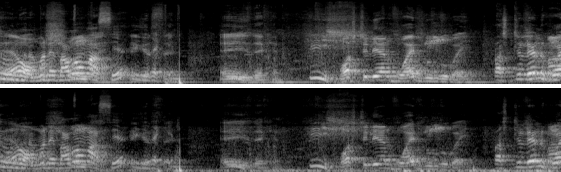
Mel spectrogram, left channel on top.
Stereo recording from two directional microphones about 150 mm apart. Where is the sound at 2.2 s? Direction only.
65° left (ahead or behind).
